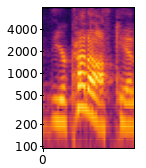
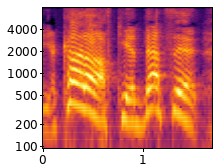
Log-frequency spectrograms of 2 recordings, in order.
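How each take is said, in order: First: Said in the usual way. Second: Louder mock cut-off, punched up; playful added spin. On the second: Tarot reader jokingly cutting off a kid, playful spin. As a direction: put a joking, emphatic spin on it. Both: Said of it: "I should put, like, a little spin on it".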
